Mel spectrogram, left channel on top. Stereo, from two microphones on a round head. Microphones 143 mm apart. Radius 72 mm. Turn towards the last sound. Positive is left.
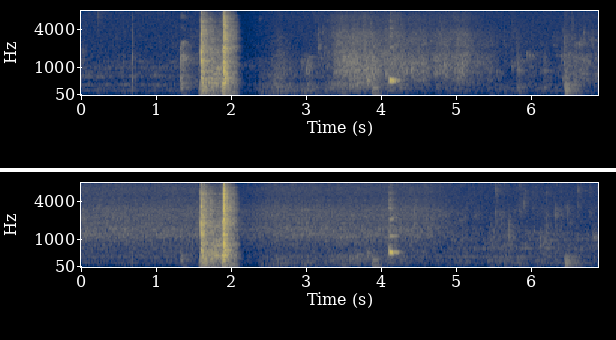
turn(degrees=-70)  # may be behind; listen again after turning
